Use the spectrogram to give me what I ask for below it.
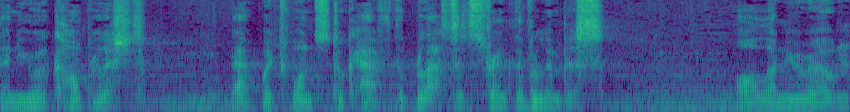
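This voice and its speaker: Using a put-on character voice, a man speaks in a very deep, low register with long, frequent pauses over clear background noise. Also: moderate pace. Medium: video game. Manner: grave, formal, brooding.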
